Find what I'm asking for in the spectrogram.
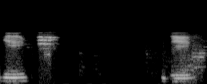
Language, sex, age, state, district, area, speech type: Urdu, female, 30-45, Delhi, Central Delhi, urban, conversation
